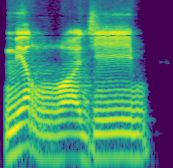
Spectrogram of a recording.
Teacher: Pengucapan ro, jadi dia tidak boleh terlalu banyak getarannya.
